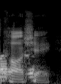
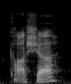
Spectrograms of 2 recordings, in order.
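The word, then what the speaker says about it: Kase: Kashe. I found out it's Kashe. Kasha. Oh, okay. Kasha, like Porsche.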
